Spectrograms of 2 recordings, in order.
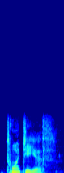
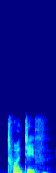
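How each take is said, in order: First: The final 'eth' is drawn out longer. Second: The final 'eth' is short and quick. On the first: The speaker calls it right. "eth 발음을 조금 더 끌어준다" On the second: The speaker calls it wrong. "우리가 흔히 twentieth 이렇게 발음을 하잖아요"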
